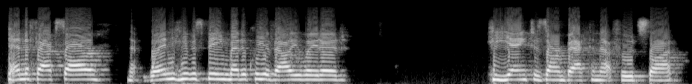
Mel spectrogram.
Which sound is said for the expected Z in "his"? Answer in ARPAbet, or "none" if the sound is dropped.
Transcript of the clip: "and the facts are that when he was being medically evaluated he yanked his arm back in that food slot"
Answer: Z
